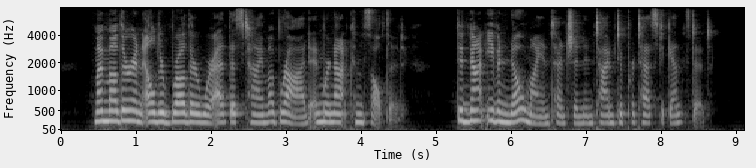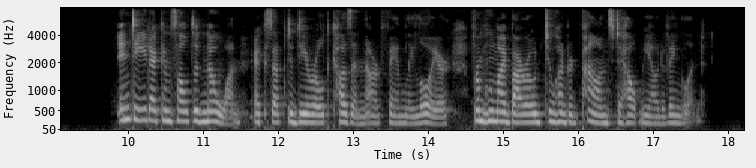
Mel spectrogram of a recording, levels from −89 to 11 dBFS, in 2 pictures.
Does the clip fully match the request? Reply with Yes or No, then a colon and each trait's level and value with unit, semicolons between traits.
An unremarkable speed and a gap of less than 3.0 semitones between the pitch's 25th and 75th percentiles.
Yes: average, 165 wpm; narrow, 2.5 semitones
